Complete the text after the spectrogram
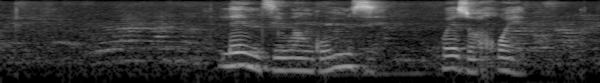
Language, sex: Xhosa, female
